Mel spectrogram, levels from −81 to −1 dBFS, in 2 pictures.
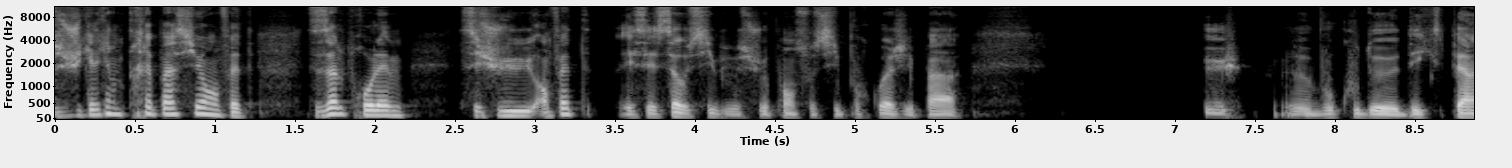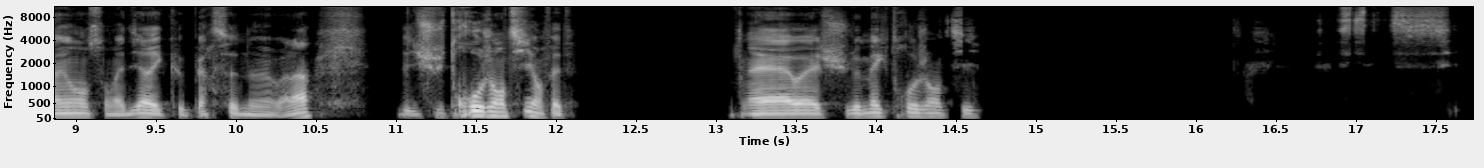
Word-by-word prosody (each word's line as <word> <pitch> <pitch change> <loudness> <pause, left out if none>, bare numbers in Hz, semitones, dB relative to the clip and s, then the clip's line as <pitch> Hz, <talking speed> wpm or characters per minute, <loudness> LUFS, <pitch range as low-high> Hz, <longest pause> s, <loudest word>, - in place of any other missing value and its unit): je 120 - -1
suis 145 - 0
quelqu'un 165 +4 +1
de 170 - -4
très 180 +2 -1
patient, 175 +1 +3
en 160 - +2
fait. 120 -5 -2 0.3
C'est - - -6
ça 180 - +6
le 180 - -2
problème. 145 -4 +3 0.3
C'est 125 - -2
je - - 0
suis 130 -1 +2
en 110 - -2
fait 170 +6 -2 0.2
et 90 - -4
c'est 100 +2 -2
ça 115 +5 +3
aussi, 100 +1 -2
heu, 85 -3 -9
je - - -6
pense - - -6
aussi, - - -4
pourquoi 95 - -3
j'ai 85 -3 -6
pas 85 -3 -1 1.5
eu, 100 -1 -6 0.3
heu, 85 -1 -4
beaucoup 90 +3 -6
de 90 -2 +3
d'expériences 100 +3 +2
on - - -4
va 80 - -1
dire 100 +3 +3
et 85 - +3
que - - -8
personne, 85 -2 -3
heu, 80 -1 -3
voilà. 65 -3 +2 0.6
Je 90 - -6
suis 100 - 0
trop 135 - +6
gentil 125 0 +4
en 110 - +2
fait. - - -4 1.0
Et, - - -11
ouais, 95 +1 +6
je - - -4
suis 100 - -4
le 100 - +1
mec 110 +1 0
trop 110 - -2
gentil. 100 -2 -4 2.2
C 470 0 -7
c'est 455 +1 -7
100 Hz, 195 wpm, -23 LUFS, 90-135 Hz, 2.2 s, ça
